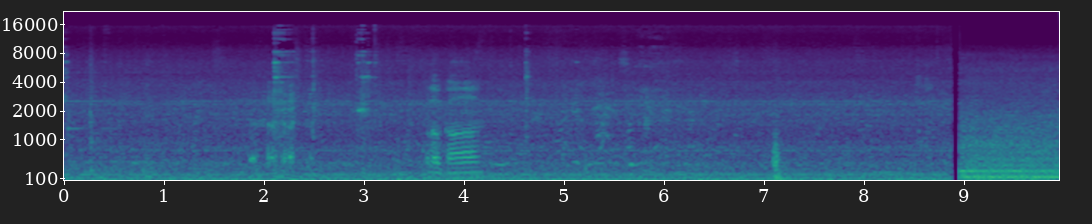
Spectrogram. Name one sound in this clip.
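An airplane cabin hums with a steady low engine drone.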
